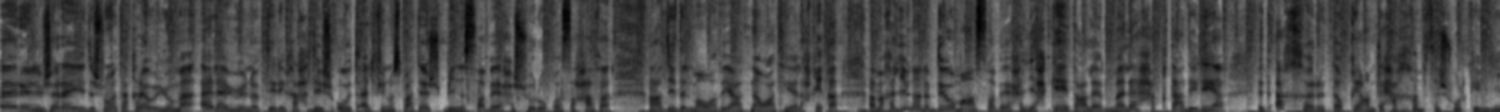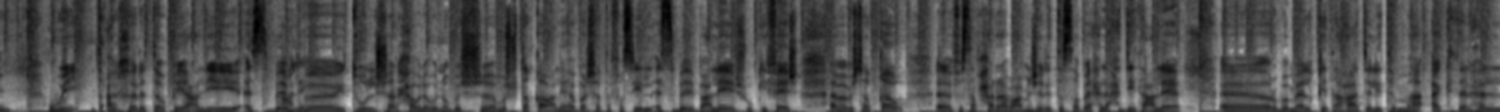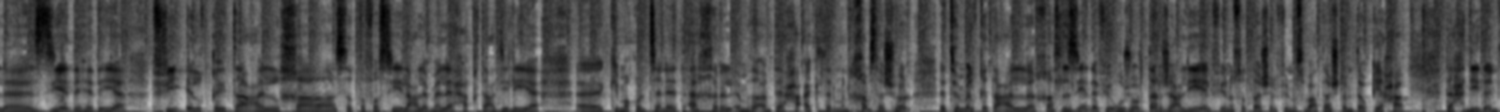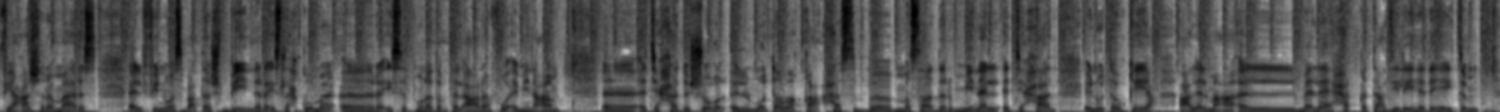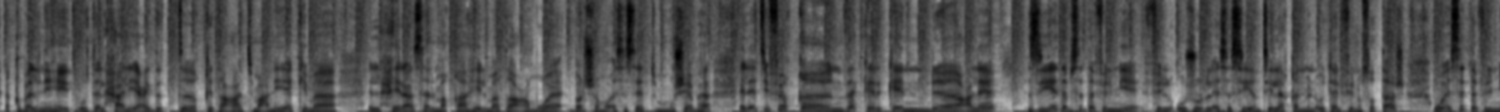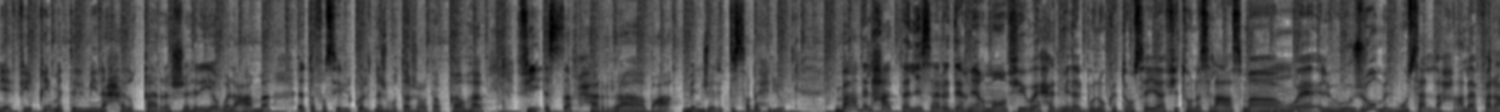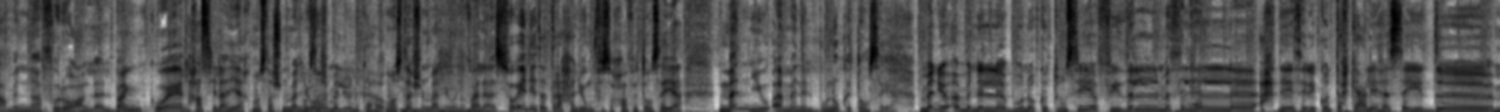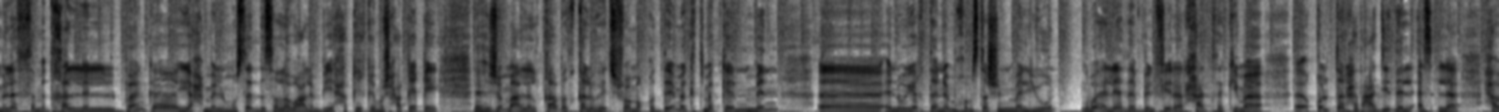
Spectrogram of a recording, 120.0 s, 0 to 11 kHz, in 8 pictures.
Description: Revue de presse du vendredi 11 août 2017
